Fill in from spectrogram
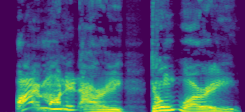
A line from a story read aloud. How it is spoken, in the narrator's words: Hagrid yelled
